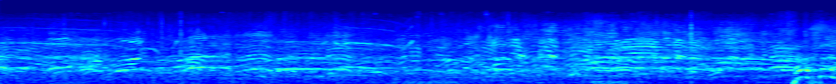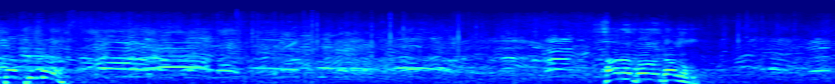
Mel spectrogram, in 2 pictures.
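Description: A large crowd of men shouts and cheers outdoors.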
